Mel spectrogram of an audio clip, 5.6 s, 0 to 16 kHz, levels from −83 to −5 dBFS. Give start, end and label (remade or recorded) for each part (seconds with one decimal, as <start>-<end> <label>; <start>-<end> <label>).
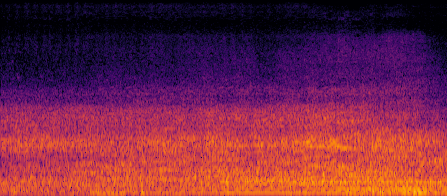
0.0-1.1 recorded; 1.1-4.5 remade; 4.5-5.6 recorded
